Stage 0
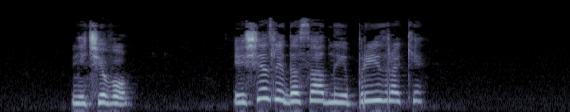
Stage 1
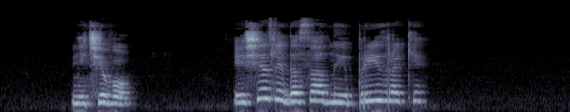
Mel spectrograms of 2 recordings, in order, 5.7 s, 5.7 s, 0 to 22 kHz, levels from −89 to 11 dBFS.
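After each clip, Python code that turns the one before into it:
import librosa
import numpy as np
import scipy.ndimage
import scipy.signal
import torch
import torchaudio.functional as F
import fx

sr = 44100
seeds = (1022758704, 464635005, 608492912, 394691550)

y = fx.doubler(x, sr, ms=47.0, db=-10.5)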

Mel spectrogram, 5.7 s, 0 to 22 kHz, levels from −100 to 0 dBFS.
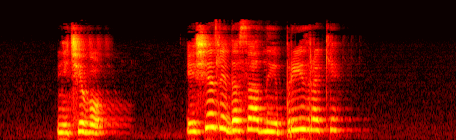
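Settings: y = fx.echo_feedback(x, sr, ms=102, feedback_pct=59, wet_db=-23.5)
y = y * 10.0 ** (-4.5 / 20.0)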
